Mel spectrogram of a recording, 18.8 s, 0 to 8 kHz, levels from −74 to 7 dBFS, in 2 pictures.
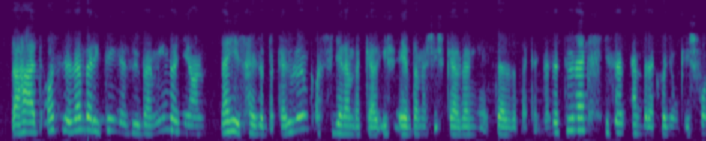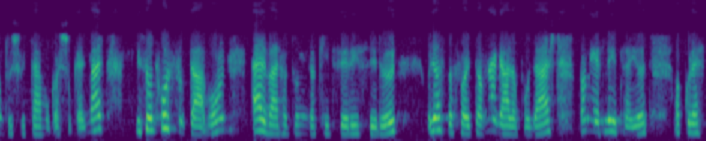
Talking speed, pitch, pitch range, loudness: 155 wpm, 185 Hz, 170-230 Hz, -21 LUFS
